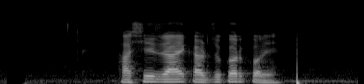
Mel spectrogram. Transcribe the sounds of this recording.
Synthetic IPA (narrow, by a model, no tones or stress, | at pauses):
haʃiɾːaekaɾd͡ʑokoɾkɔɾe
